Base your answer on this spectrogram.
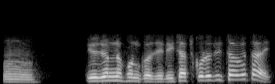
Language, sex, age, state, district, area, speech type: Bengali, male, 30-45, West Bengal, Kolkata, urban, conversation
